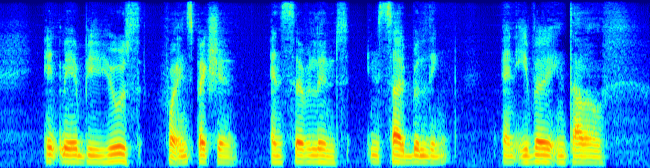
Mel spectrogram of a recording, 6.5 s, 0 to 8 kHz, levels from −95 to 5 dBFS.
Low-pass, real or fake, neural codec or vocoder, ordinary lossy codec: none; fake; codec, 16 kHz, 0.5 kbps, X-Codec, WavLM features, trained on Multilingual LibriSpeech; none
